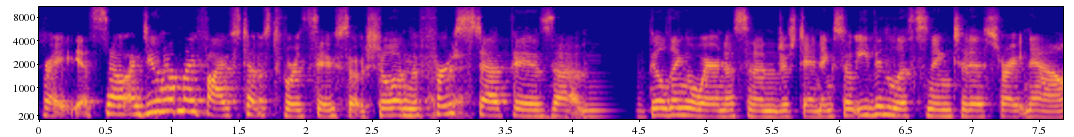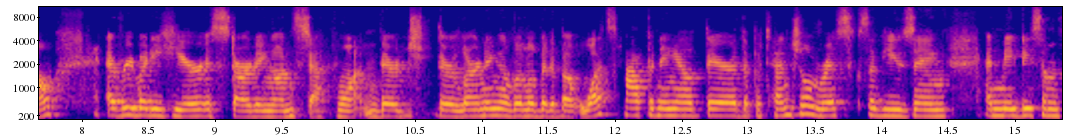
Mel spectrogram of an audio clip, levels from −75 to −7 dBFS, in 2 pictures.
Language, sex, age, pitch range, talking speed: English, female, 20-39, 175-205 Hz, 215 wpm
